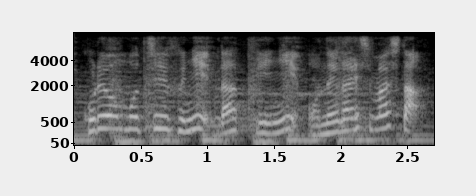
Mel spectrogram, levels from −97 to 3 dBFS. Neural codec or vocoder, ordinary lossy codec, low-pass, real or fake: vocoder, 22.05 kHz, 80 mel bands, WaveNeXt; none; 7.2 kHz; fake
